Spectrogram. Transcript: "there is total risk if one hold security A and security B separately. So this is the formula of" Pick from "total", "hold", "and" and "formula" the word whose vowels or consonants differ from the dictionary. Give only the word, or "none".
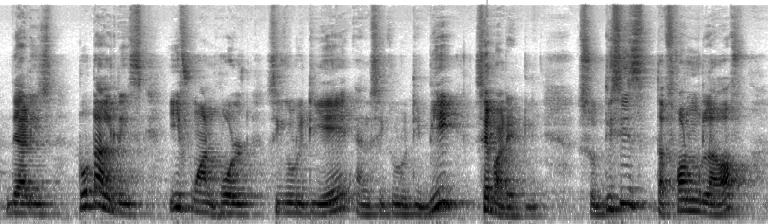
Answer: none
